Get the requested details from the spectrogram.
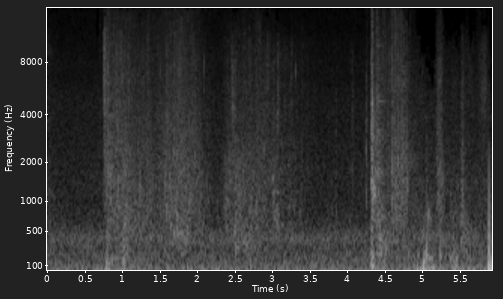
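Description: Water splashes and sprays in loud bursts.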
